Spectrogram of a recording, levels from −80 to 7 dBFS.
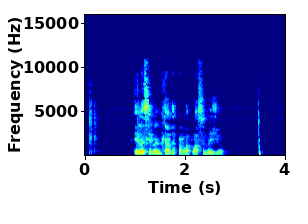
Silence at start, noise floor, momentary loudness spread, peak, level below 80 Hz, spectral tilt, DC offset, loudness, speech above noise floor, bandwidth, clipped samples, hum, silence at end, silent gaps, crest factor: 0.1 s; -71 dBFS; 19 LU; -10 dBFS; -76 dBFS; -3.5 dB/octave; under 0.1%; -30 LUFS; 42 dB; 11.5 kHz; under 0.1%; none; 0.5 s; none; 22 dB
